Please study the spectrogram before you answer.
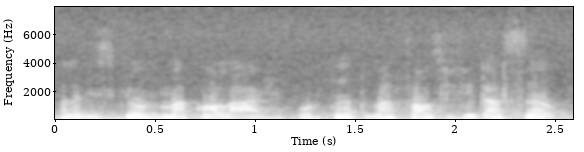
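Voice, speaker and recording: A male TV news host, interviewing a guest with brisk, probing questions, heard from an old VHS tape. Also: on the high side, steady tone, background noise. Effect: old VHS tape recording.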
